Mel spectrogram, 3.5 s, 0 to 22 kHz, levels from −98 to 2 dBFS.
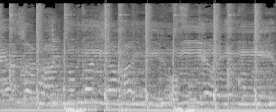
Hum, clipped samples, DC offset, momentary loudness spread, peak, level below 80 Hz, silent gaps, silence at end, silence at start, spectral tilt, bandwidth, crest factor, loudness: none; under 0.1%; under 0.1%; 2 LU; 0 dBFS; -18 dBFS; none; 0 s; 0 s; -4 dB/octave; 19.5 kHz; 14 dB; -14 LUFS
